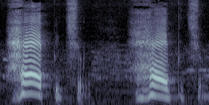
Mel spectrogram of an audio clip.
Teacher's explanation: Réptil também é uma paroxítona porque a sílaba de maior intensidade é a penúltima.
